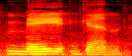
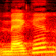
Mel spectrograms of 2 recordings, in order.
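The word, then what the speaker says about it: Magan: It is pronounced Megan. One of the characters pronounced it Megan and got corrected.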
